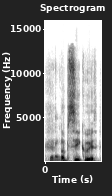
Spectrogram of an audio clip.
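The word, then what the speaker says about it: obsequious: Obsequous. stress on the second syllable.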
